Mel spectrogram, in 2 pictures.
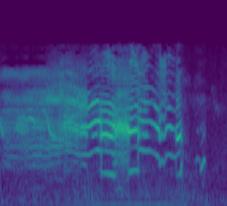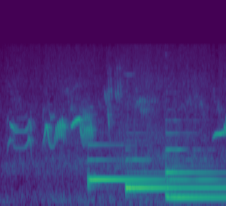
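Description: A newborn baby cries in a close, shrill, wavering wail for about two seconds, then brief chirpy squeaks give way to a few sustained musical tones stepping downward.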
